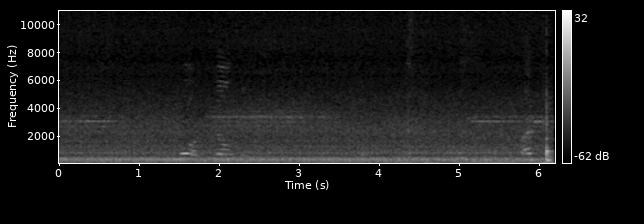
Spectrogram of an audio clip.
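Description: Steady low background rushing hum, with two faint short sounds a little under two seconds in.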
